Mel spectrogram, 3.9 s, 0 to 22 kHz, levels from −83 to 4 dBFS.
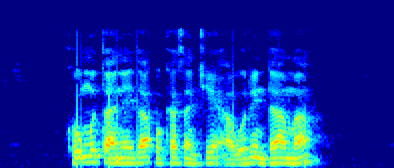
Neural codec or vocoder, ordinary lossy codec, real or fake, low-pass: none; MP3, 96 kbps; real; 10.8 kHz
